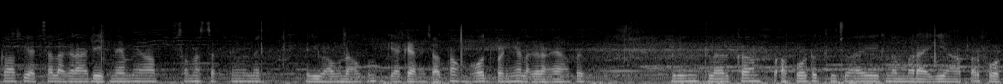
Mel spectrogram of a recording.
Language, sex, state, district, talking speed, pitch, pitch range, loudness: Hindi, male, Chhattisgarh, Balrampur, 225 wpm, 130 Hz, 125-140 Hz, -30 LUFS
